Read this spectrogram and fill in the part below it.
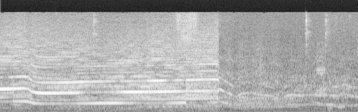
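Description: A Camaro race car in a racing video game revs hard through its gears, a loud, steady engine whine that climbs and drops with each shift as it is thrown through corners.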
